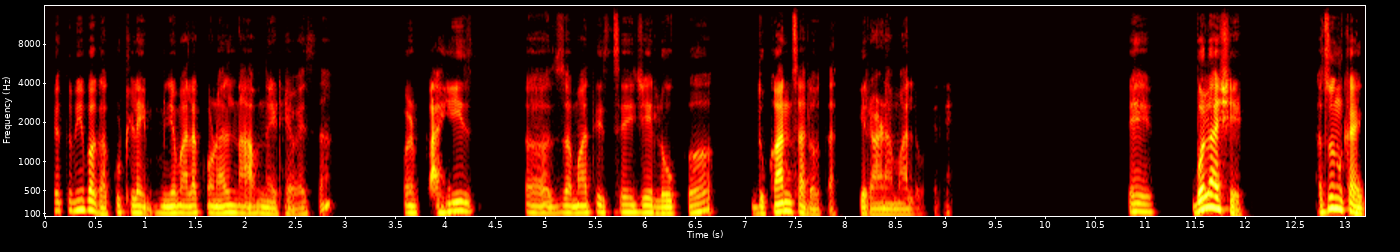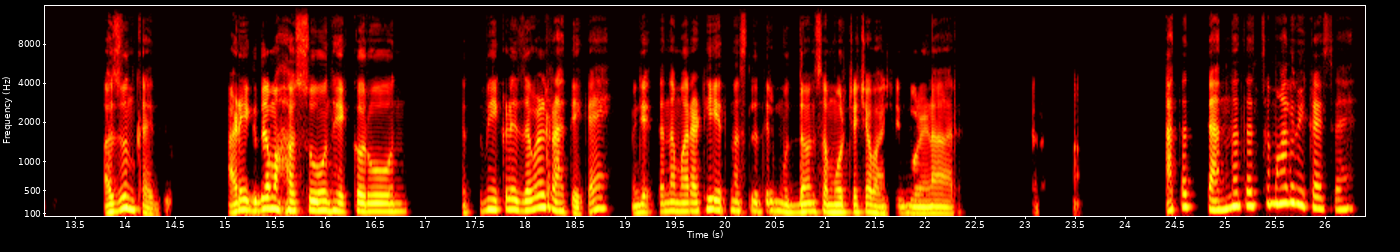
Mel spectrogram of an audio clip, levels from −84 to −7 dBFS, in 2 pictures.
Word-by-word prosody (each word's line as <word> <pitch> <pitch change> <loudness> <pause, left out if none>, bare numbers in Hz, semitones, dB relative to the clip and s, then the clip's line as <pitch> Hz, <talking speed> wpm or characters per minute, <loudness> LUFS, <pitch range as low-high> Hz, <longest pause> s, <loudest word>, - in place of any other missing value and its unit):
तुम्ही 160 +2 -3
बघा, 160 -11 0
कुठल्याही 120 +1 -4
म्हणजे 115 0 -2
मला 115 0 -1
कोणाला 115 0 -2
नाव 110 0 -3
नाही 100 -3 -3
ठेवायचं. 95 0 -9 0.7
पण 115 - -2
काही 140 +6 +1 0.6
अ, - - -7 0.3
जमातीचे 120 +2 -3
जे 120 -2 -2
लोकं 110 +7 -3 0.5
दुकान 130 +8 +4
चालवतात, 100 -10 -5 0.2
किराणा 90 -3 -4
माल 90 0 -7
वगैरे. 105 +3 -25 1.8
ते, 135 -2 -2 0.4
"बोला 195 +5 +8
शेठ, 175 - +1 0.7
अजून 185 +9 +4
काय? 115 -10 +4 0.6
अजून 170 +8 +4
काय 105 -10 -3
देऊ?" 90 - -14 0.6
आणि 160 +5 +5
एकदम 180 +4 +5
हसून 155 0 +3
हे 145 -3 +4
करून, 140 -1 +3 0.6
"तुम्ही 140 +8 -1
इकडे 175 0 +1
जवळ 165 +7 +3
राहते 145 - +1
काय?" 175 - -2 0.3
म्हणजे 125 +3 0
त्यांना 145 +2 -1
मराठी 145 +4 +2
येत 160 0 +1
नसलं, 150 -1 -3
तरी 150 - -2
मुद्दाम 135 +2 +1
समोरच्याच्या 130 0 +2
भाषेत 110 0 -3
बोलणार. 110 0 0
तर 125 - -27 0.4
हां. - - -12 0.9
आता 210 +7 -1
त्यांना 200 -2 +2
त्यांचा 240 +3 -2
माल 280 +1 +3
विकायचा 195 -8 -2
आहे. 180 +2 -4
135 Hz, 125 wpm, -27 LUFS, 115-165 Hz, 1.8 s, बोला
